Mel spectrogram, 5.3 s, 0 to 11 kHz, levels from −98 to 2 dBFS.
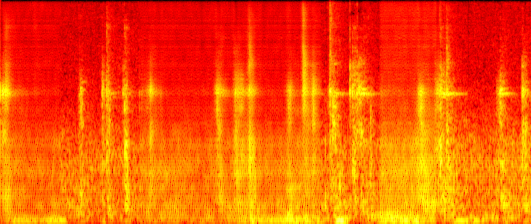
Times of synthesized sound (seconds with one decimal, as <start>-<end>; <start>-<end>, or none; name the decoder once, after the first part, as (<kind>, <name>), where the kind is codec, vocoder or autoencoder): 0.0-0.6 (vocoder, Vocos); 1.4-3.2; 3.8-4.4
